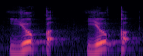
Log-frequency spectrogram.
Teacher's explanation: قاف در اینجا ساکن هست و قاف از حروف قلقله هست، تکان میدیم، یعنی قلقله خودش به معنای تکان دادن و این را در اینجا حرف را حرف قاف را در اینجا تکان میدین چرا که ساکن هست.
